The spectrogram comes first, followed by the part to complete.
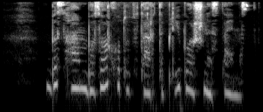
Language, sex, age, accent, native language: Uzbek, female, 18-24, Qashqadaryo, Uzbek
